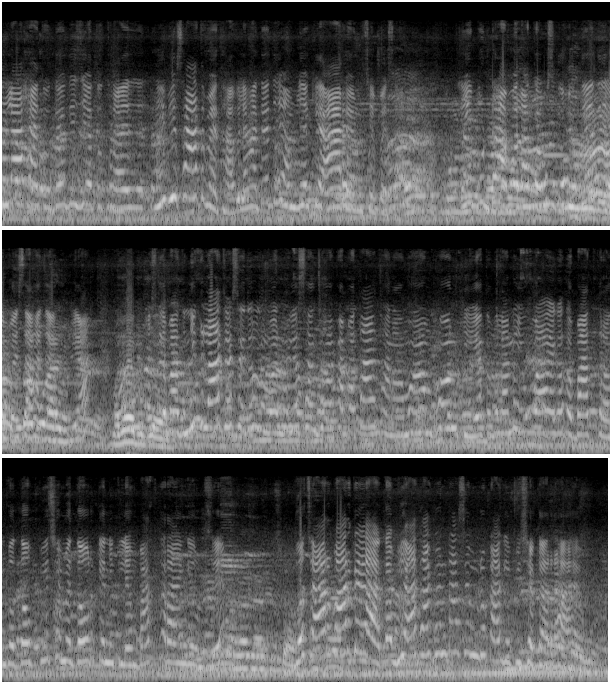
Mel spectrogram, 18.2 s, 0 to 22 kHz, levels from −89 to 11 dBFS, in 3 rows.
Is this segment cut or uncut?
uncut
